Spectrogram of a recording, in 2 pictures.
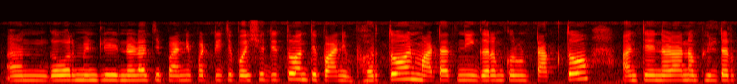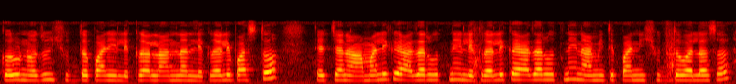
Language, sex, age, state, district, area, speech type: Marathi, female, 30-45, Maharashtra, Washim, urban, spontaneous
